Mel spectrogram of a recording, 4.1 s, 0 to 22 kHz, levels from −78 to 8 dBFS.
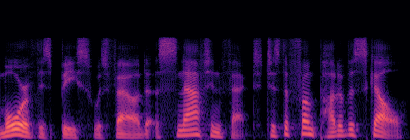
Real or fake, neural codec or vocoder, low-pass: fake; codec, 16 kHz, 0.2 kbps, FocalCodec; 7.2 kHz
